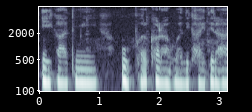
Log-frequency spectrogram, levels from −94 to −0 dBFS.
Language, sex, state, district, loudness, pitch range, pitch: Urdu, female, Bihar, Saharsa, -18 LUFS, 150-160 Hz, 155 Hz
